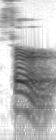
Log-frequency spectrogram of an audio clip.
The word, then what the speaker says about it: for: For is pronounced fur when it's not stressed. And it's not stressed here.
